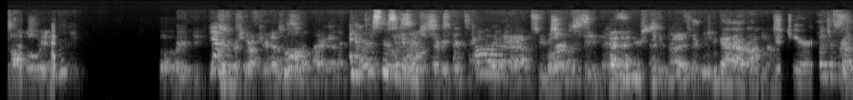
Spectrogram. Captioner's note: ambient conversations in background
